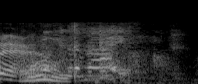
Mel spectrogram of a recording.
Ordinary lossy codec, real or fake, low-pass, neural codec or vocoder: Opus, 24 kbps; fake; 7.2 kHz; codec, 16 kHz in and 24 kHz out, 1.1 kbps, FireRedTTS-2 codec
